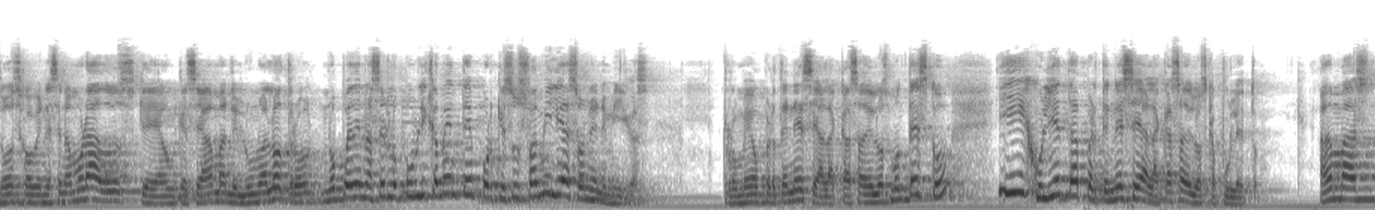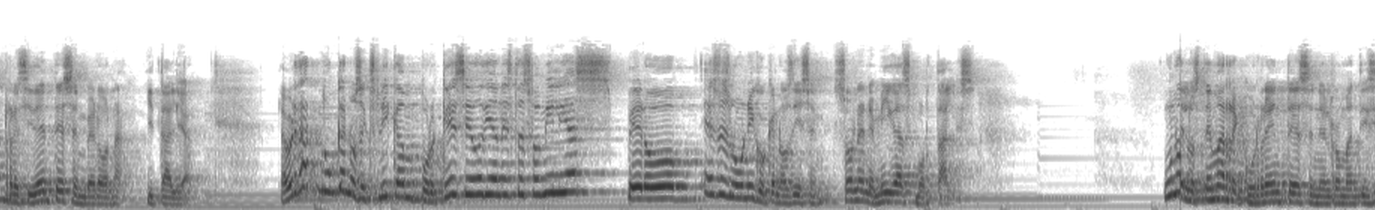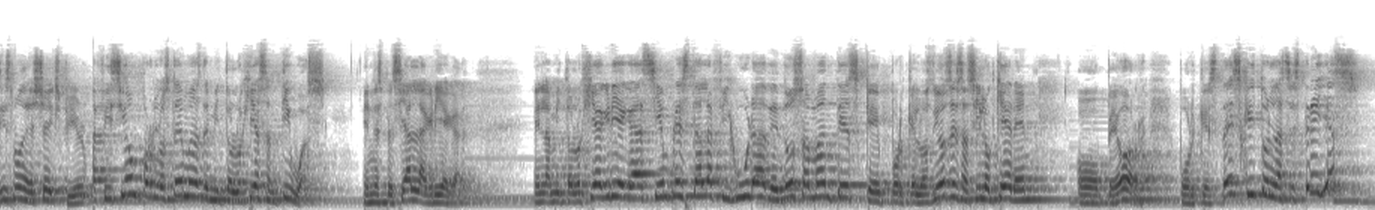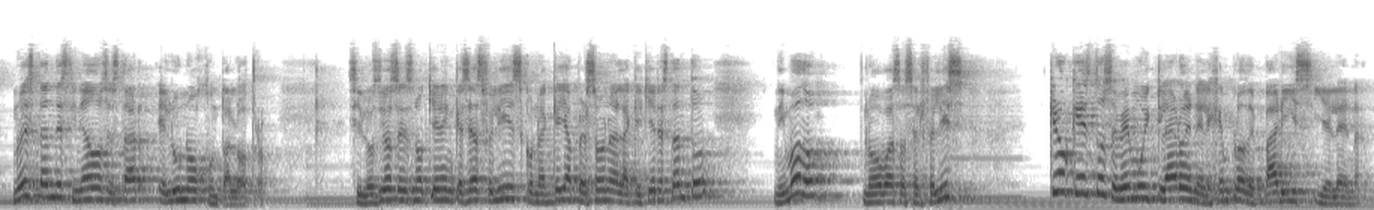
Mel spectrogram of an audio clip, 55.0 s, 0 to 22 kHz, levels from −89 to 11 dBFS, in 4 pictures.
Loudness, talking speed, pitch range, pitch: -19 LUFS, 175 wpm, 155-245 Hz, 195 Hz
